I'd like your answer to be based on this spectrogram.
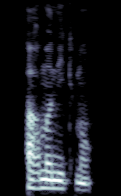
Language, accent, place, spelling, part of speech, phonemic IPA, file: French, France, Lyon, harmoniquement, adverb, /aʁ.mɔ.nik.mɑ̃/, LL-Q150 (fra)-harmoniquement.wav
- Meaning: harmonically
